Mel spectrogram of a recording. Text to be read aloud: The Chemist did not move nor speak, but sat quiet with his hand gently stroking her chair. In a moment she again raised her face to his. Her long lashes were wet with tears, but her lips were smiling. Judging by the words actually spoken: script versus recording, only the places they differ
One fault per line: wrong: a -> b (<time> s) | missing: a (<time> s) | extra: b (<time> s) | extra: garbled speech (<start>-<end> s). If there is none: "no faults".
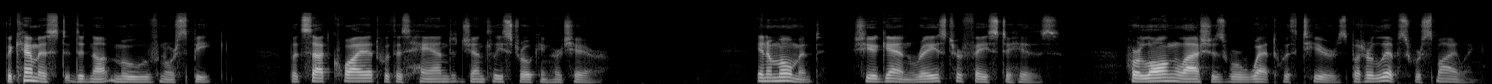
no faults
